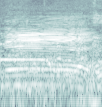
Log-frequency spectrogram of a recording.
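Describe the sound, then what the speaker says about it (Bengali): A dairy cow at a cattle market in Dinajpur lows in one loud, sustained, close moo that fills the whole moment. "আমবাড়ি হাটে যে দুধের গাভী বাছুর প্রায় বিক্রয় করা হচ্ছে"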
